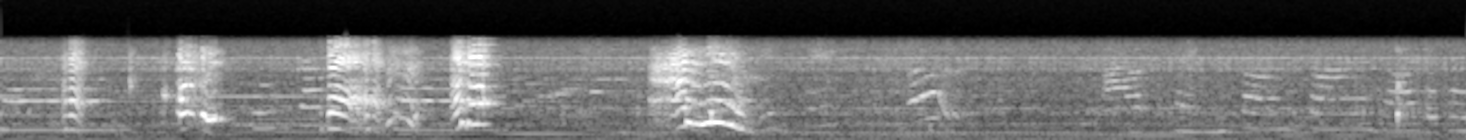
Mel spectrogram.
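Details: A baby making short bursts of fussing and crying with soft music in the background; ordinary infant cry.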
